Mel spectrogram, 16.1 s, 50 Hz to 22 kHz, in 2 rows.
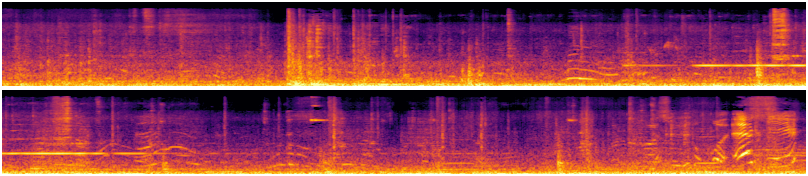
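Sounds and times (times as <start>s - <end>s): clicks and knocks from track: 0.0s - 6.6s
train rumble: 0.0s - 16.0s
faint voices: 0.1s - 16.0s.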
